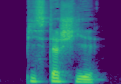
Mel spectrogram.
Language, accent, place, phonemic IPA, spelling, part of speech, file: French, France, Lyon, /pis.ta.ʃje/, pistachier, noun, LL-Q150 (fra)-pistachier.wav
- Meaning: pistachio (shrub)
